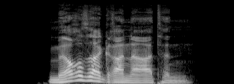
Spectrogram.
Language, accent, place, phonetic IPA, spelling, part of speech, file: German, Germany, Berlin, [ˈmœʁzɐɡʁaˌnaːtn̩], Mörsergranaten, noun, De-Mörsergranaten.ogg
- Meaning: plural of Mörsergranate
